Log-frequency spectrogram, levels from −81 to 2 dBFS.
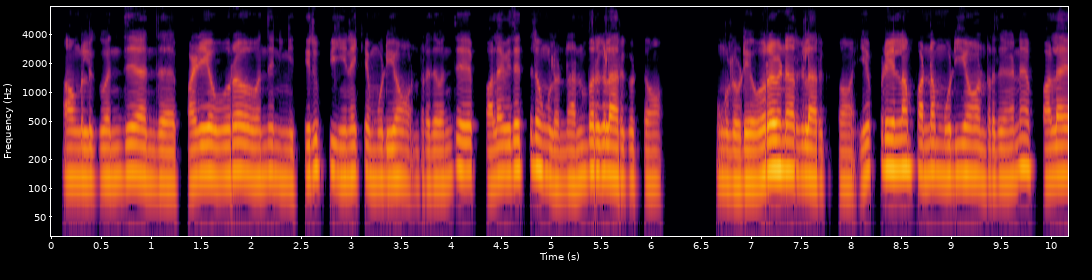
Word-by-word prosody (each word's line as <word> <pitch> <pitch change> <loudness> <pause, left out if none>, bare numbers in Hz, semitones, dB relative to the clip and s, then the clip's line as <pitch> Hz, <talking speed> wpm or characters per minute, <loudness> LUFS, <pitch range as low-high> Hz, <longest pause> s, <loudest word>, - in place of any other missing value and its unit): அவுங்களுக்கு 130 -1 -1
வந்து 130 +2 -1
அந்த 125 -1 -3 0.3
பழைய 135 +3 +3
உறவ 145 +1 +2
வந்து 135 +2 -2
நீங்க 125 -1 -4
திருப்பி 155 +2 -3
இணைக்க 135 +1 -2
முடியும்ன்றது 125 -2 -2
வந்து 135 +6 -2 0.3
பல 120 - -1
விதத்துல 155 +2 +1
உங்கள 130 -4 -2
நண்பர்களா 140 +2 +2
இருக்கட்டும், 125 -1 -6 0.6
உங்களுடைய 125 0 +1
உறவினர்களா 150 -3 +6
இருக்கட்டும் 120 -1 -7
எப்டியெல்லாம் 160 +1 +2
பண்ண 145 0 0
முடியுன்றதுன்னு 135 +1 -1 0.2
பல 130 - 0
130 Hz, 135 wpm, -23 LUFS, 125-145 Hz, 0.6 s, உறவினர்களா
